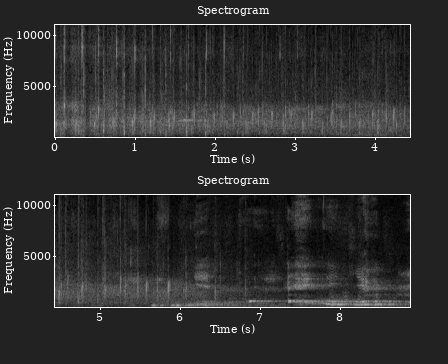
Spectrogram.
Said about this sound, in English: let's applaud for all these wonderful,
